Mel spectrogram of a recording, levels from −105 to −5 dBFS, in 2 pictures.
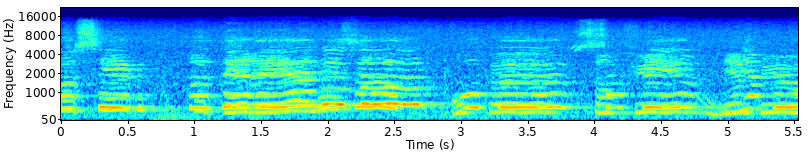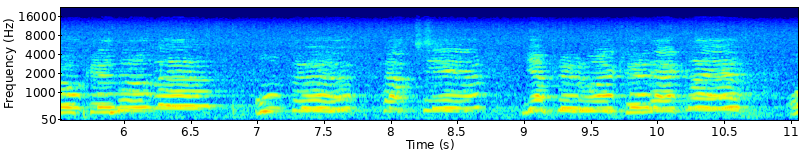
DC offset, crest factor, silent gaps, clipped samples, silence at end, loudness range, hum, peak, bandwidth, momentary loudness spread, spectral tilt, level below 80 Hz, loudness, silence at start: under 0.1%; 16 dB; none; under 0.1%; 0 s; 5 LU; none; -22 dBFS; 15.5 kHz; 9 LU; -3 dB/octave; -78 dBFS; -38 LUFS; 0 s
